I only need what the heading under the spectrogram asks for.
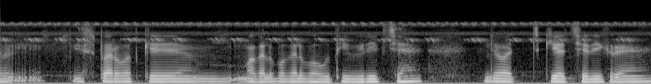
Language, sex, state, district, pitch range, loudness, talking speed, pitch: Hindi, male, Jharkhand, Deoghar, 130-135 Hz, -17 LUFS, 140 wpm, 130 Hz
